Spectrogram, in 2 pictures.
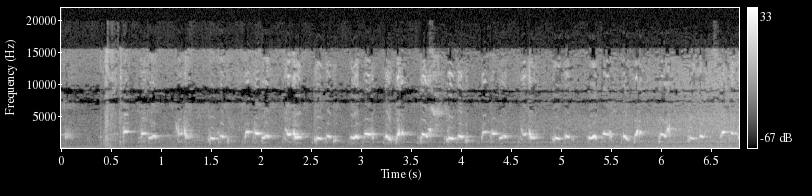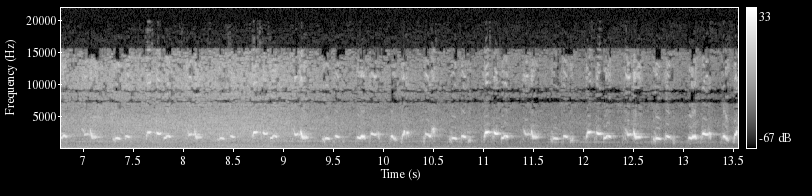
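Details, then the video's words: Mating call of a yellow-vented bulbul in breeding condition, used to provoke other bulbuls to respond: a continuous rapid chatter of short, slurred chirps, roughly three per second, sustained throughout with a soft hiss and low rumble behind. "SUARA BURUNG TRUCUKAN BIRAHI"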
